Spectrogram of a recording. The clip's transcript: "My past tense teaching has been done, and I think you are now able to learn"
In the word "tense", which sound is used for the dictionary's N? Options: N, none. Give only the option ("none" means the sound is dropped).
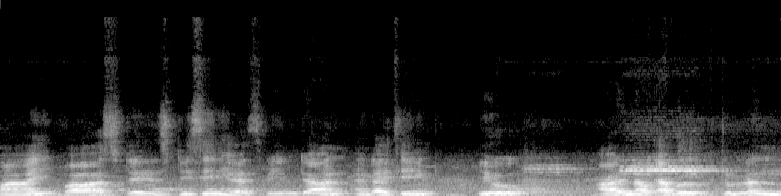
none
